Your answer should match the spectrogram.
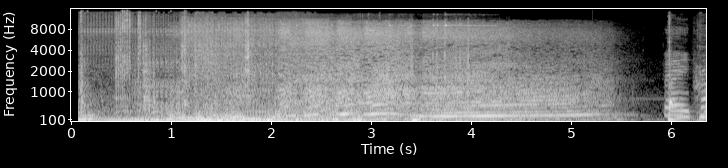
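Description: Race-car sound effect: an engine note swooping up and down over a loud screech of tyre squeal, then settling to one steady note and fading out near the end.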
